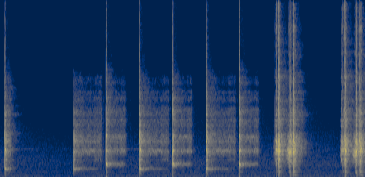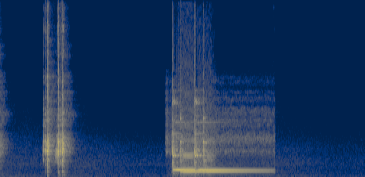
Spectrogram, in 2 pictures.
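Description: Countdown-timer sound effect: clock-like tick-tock clicks, about two a second, then three louder double ticks a second apart as the count nears zero. After a short pause, a bell-like ring sounds for about a second and a half and fades, signalling that time is up.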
